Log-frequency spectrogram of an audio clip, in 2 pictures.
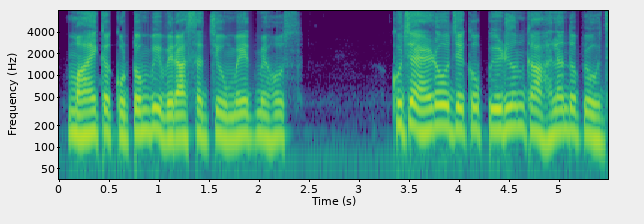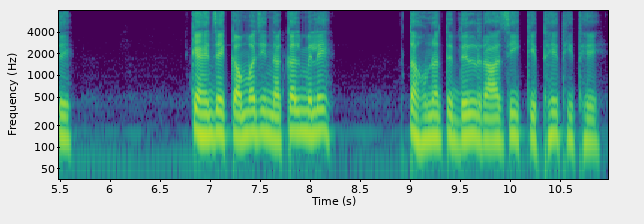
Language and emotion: Sindhi, sad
